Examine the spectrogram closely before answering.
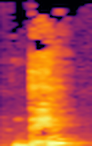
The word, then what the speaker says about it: दीन: दिन का मतलब क्या होता है, दिवस, और एक होता है दीन, यानी इसमें मात्रा कौन सी है बच्चों, बड़ी की, और इसका मतलब होता है गरीब।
